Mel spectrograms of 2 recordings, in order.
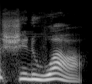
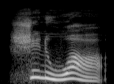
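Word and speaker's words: chinois: through the drum seeve this friends is a shinua it's a conical seeve with an extremely fine mesh did you get the pronce pronunciation right no don't worry let's say it again shinua great a cander is also a type of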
